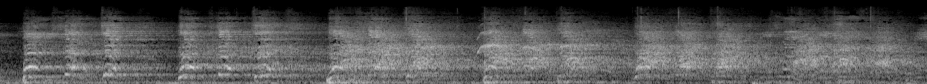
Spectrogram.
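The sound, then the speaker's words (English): Elementary school kids chanting together at a school event, a loud crowd of children's voices shouting in rhythmic, repeated bursts that continue steadily throughout. “I've kind of known over the years that the elementary school kids, they're big on the chant. They're making some noise.”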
